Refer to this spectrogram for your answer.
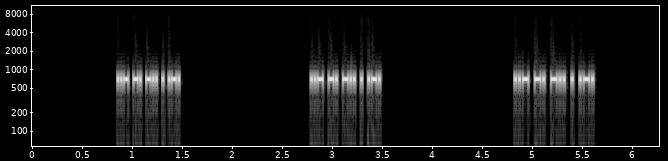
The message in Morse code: UNDER UNDER UNDER

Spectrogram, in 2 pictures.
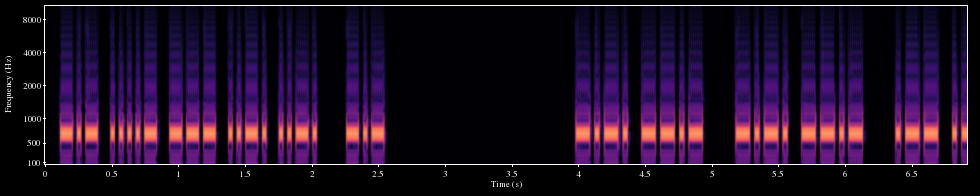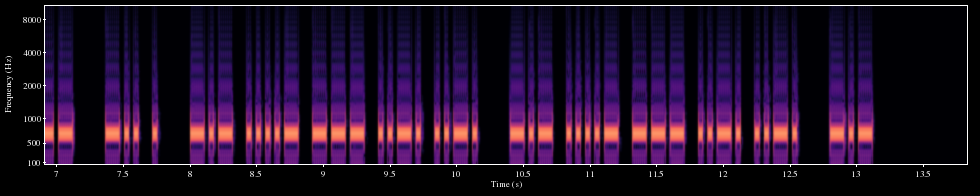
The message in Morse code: K4OFF K CQ CQ WW DE K4OFF K4OFF K

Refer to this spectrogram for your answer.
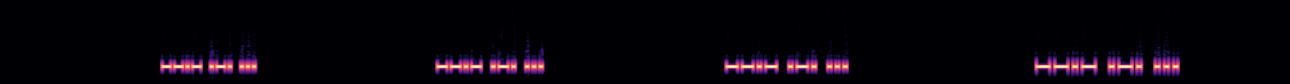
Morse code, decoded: QRS QRS QRS QRS

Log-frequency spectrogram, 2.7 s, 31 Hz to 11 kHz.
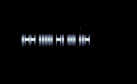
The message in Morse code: W5NSU

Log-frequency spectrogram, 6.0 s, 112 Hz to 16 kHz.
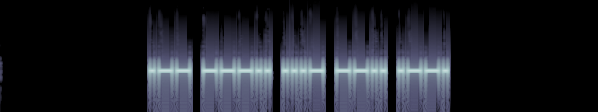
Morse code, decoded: W8VZP

